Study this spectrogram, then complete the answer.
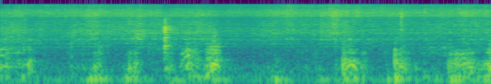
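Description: Chicken with red and yellow peppers and onion cooking in a pan for poulet basquaise gives a steady close sizzle and frying hiss, with intermittent scraping and stirring knocks throughout.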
